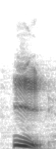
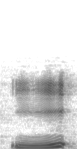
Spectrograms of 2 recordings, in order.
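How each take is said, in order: First: The pitch falls sharply from high to low. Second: The pitch rises steadily from start to end. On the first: "a sharp downward striking tone" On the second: "the second tone is just a steadily rising tone"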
